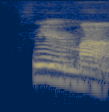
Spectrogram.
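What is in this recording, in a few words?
"firma", Malay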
